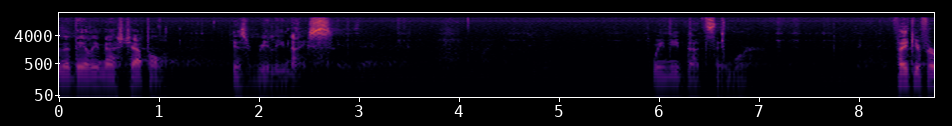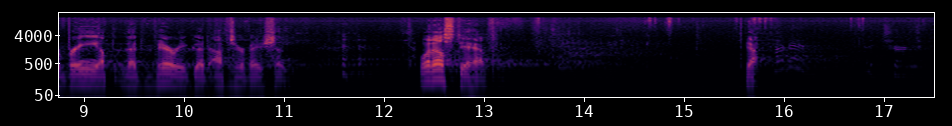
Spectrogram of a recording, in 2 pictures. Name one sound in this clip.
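A man lectures calmly into a microphone in a large echoing room.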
